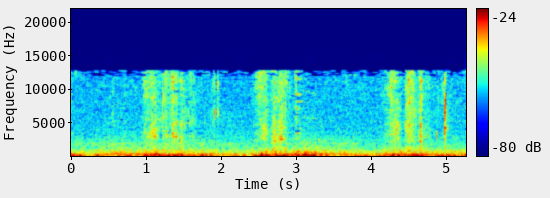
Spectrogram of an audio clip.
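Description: A knife slices wetly through juicy fruit onto a wooden board.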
